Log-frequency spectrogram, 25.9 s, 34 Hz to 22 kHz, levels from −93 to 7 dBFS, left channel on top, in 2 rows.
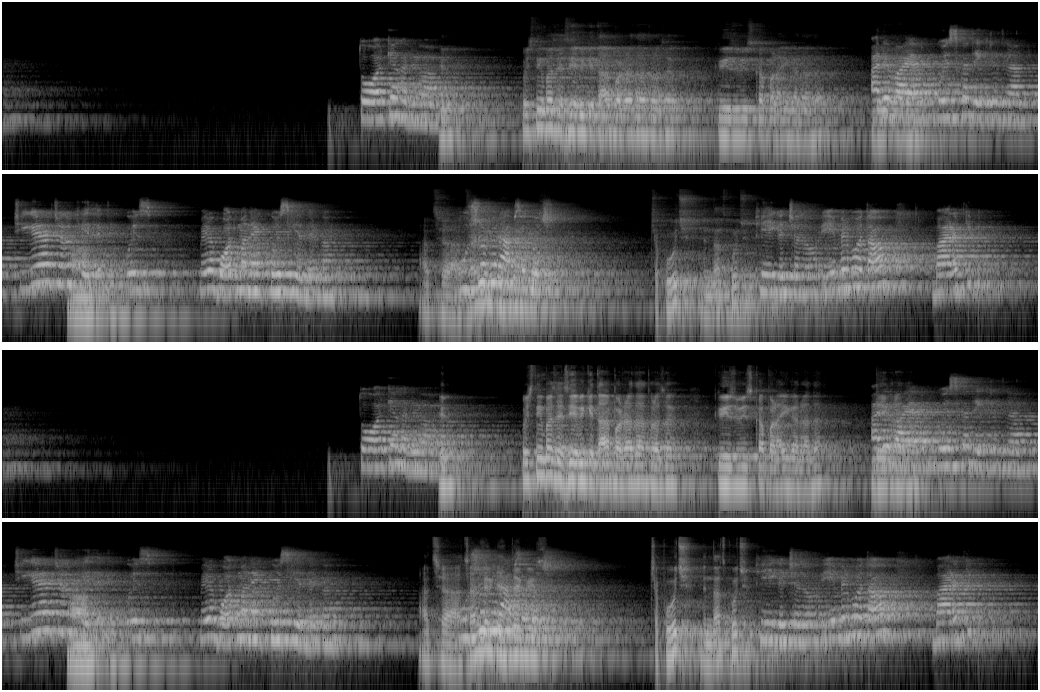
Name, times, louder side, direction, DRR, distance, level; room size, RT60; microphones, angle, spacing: voice 1, 4.5-5.5 10.9-12.8 13.1-14.8 15.4-17.1 18.6-19.8 22.4-24.3 24.6-25.2, left 1 dB, 20° left, 2 dB, 0.9 m, -28 dB
voice 2, 6.5-8.5 8.9-10.3 10.9-11.4 13.8-14.1 18.2-19.7 21.1-22.3, right 3 dB, 65° right, 8 dB, 0.5 m, -29 dB
9.9 x 8.4 x 5.4 m, 2.5 s
head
